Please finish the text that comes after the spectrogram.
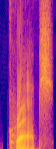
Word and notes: craps: American English

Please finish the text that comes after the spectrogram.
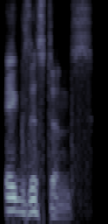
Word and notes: existence: British English

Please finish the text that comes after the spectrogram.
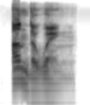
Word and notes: underwing: British English

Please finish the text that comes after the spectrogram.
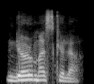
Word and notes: neuromuscular: Indian

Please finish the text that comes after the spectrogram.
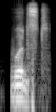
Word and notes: wouldst: British English

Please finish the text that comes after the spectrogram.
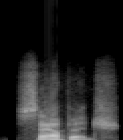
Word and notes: savage: American English

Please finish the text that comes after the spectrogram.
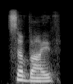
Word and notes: survive: Indian

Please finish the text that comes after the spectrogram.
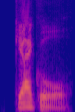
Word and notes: gaggle: American English

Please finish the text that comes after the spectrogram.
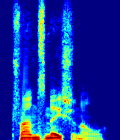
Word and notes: transnational: British English

